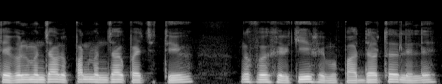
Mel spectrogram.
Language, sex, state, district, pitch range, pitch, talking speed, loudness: Wancho, male, Arunachal Pradesh, Longding, 105-115 Hz, 110 Hz, 215 wpm, -15 LUFS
